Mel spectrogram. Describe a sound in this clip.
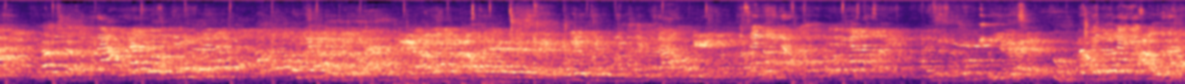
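Teenagers chatter and call out in a large echoing hall.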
